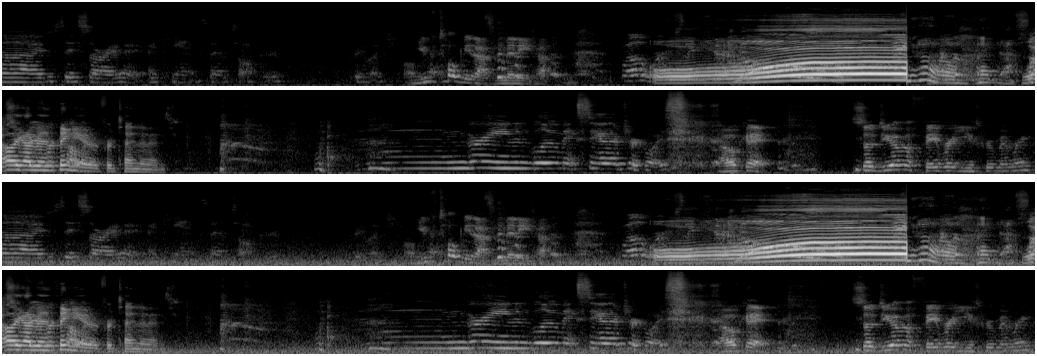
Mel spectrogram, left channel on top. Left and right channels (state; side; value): noise; right; rumble, 24 dB below the sound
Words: just say sorry, I can't because I have soccer, pretty much all the You've time. told me that many times. Well, Oh no! What's It's not like your I've been favorite thinking color? of it for 10 minutes. green and blue mixed together, turquoise. Okay. So do you have a favorite youth group memory?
